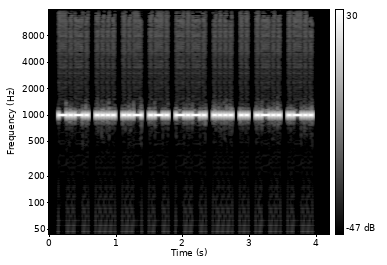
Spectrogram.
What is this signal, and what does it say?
Morse code, heard as a keyed tone, about 30 wpm, 1000 Hz. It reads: CHURCHILL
